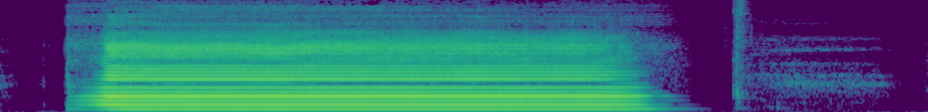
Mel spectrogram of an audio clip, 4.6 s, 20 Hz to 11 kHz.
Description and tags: Sax Tenor - B2 - bad-attack bad-timbre bad-richness
Part of the Good-sounds dataset of monophonic instrumental sounds.
instrument::sax_tenor
note::B
octave::2
midi note::35
good-sounds-id::5239
Intentionally played as an example of bad-attack bad-timbre bad-richness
